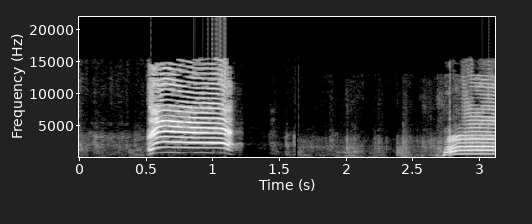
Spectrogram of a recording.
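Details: Baby goats bleating: one loud, nasal, strongly harmonic bleat lasting over half a second, a pause with faint rustling and small sounds, then a second bleat starting near the end.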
